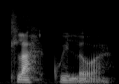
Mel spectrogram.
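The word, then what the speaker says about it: tlahcuiloa: Tlahquiloa. Tlahquiloa. 4 syllables there.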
